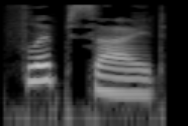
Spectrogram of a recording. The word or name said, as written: flipside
